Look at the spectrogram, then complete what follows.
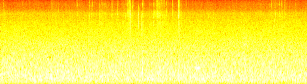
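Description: Steady rush of a shallow, rocky river running over stones.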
